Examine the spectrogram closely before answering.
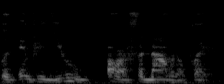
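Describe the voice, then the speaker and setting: A man's voice: lowish voice, fairly quick, fairly bright tone, lightly acted. A male actor playing a pushy, scheming sports agent in a video game cutscene, persuading in emphatic slang. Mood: scheming, insistent. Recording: noisy, distant game capture.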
